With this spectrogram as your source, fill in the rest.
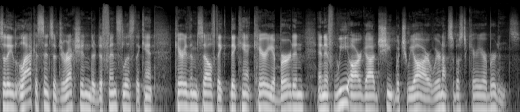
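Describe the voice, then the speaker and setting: An American-accented man talks at a medium pitch and moderate pace, with fairly even intonation, in an ordinary speaking voice. The recording is very clean, with a silent background. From Southern California, Long Beach. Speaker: pastor. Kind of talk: sermon. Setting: church.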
